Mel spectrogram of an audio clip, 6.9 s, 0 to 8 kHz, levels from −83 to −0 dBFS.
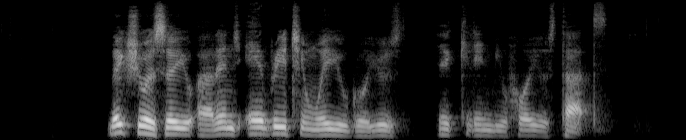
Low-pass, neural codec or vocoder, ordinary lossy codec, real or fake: none; codec, 16 kHz, 0.5 kbps, X-Codec, WavLM features, trained on Multilingual LibriSpeech; none; fake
